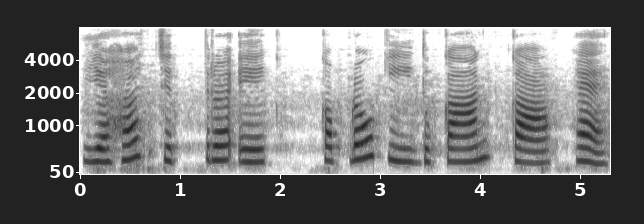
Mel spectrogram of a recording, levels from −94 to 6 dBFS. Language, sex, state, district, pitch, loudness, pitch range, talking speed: Hindi, female, Madhya Pradesh, Dhar, 275 Hz, -16 LUFS, 260-310 Hz, 90 wpm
